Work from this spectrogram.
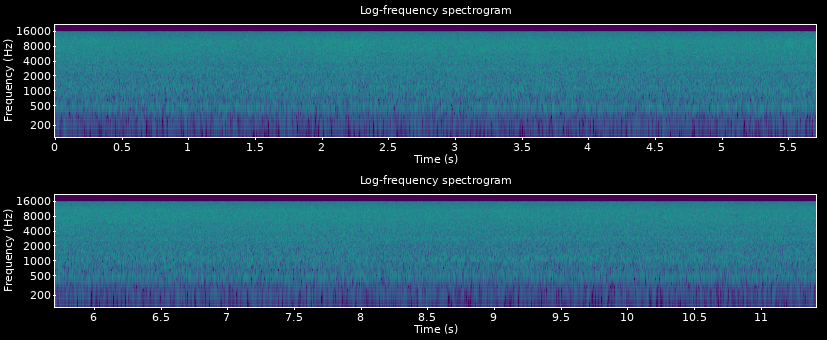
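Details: After a honey harvest, honey bees swarm over wax cappings licking up honey; a thick, continuous hissing hum of the busy bees runs evenly from start to finish.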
